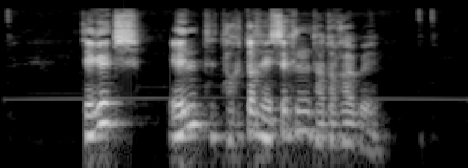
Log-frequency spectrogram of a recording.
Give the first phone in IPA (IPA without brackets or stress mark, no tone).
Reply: t̪ʰ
